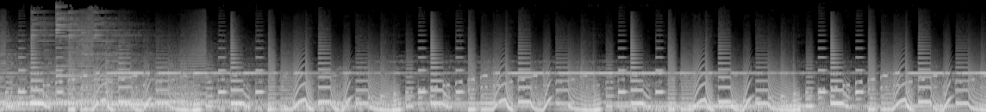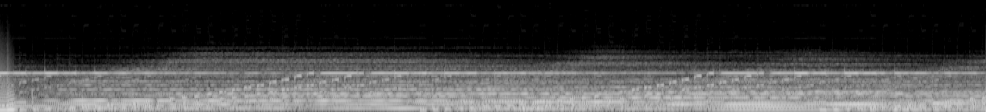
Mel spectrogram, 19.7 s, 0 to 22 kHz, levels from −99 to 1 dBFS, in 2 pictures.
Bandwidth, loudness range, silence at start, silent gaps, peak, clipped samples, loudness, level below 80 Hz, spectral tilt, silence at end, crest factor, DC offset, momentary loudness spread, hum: 12.5 kHz; 5 LU; 0 s; none; -8 dBFS; under 0.1%; -24 LUFS; -30 dBFS; -8 dB/octave; 0 s; 14 dB; under 0.1%; 6 LU; none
